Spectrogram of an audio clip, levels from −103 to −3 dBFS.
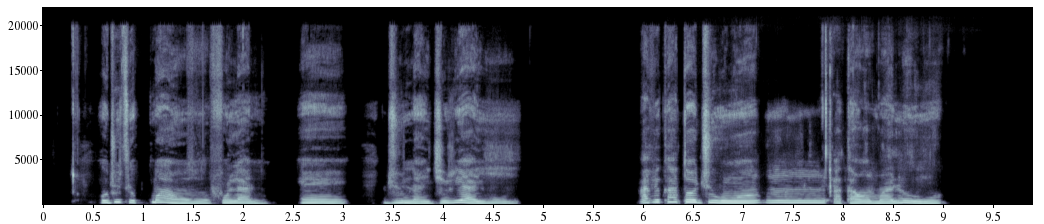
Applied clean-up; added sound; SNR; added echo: neural mask model Resemble Enhance denoiser.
